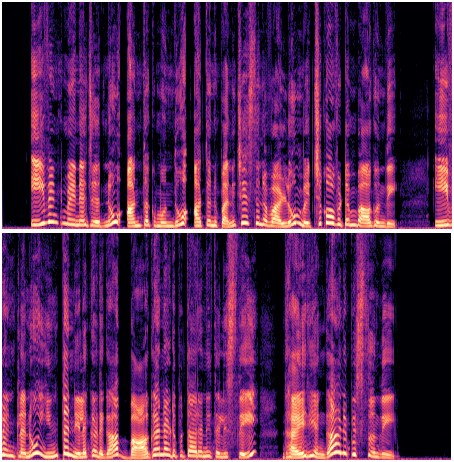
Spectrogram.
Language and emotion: Telugu, surprised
